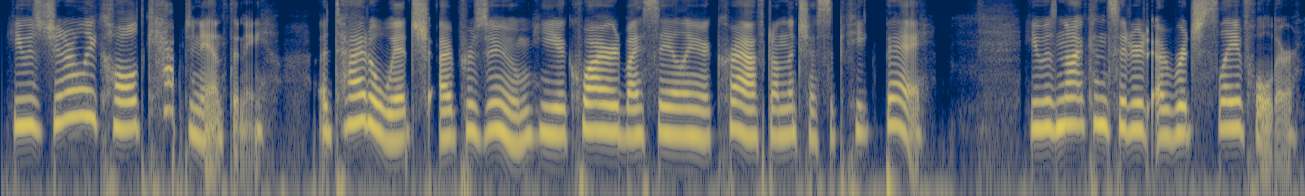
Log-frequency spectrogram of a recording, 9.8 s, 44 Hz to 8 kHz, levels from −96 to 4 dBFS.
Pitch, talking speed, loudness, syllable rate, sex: 250 Hz, 165 wpm, -18 LUFS, 5.9 syllables/s, female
